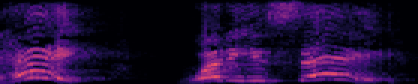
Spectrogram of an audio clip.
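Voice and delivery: high, slow coaxing reminder; a mother nudging for manners; prompting mom. Retold or imitated. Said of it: "that's when I say".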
